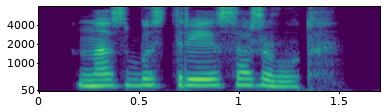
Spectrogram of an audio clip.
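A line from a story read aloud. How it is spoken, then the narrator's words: Muttering under breath. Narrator (Russian): под нос себе пробормотала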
